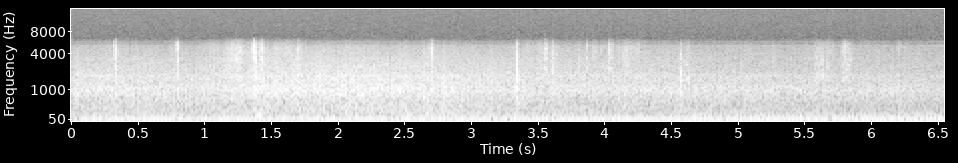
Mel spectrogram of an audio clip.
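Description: Glowing charcoal in a small tabletop grill giving a steady faint hiss, with scattered small ticks and crackles.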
